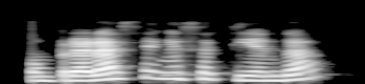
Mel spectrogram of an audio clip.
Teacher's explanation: la directa total tiene una entonación ascendente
